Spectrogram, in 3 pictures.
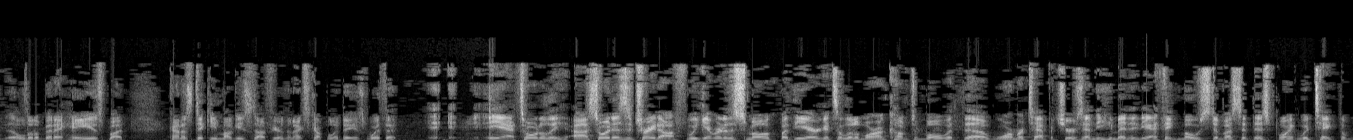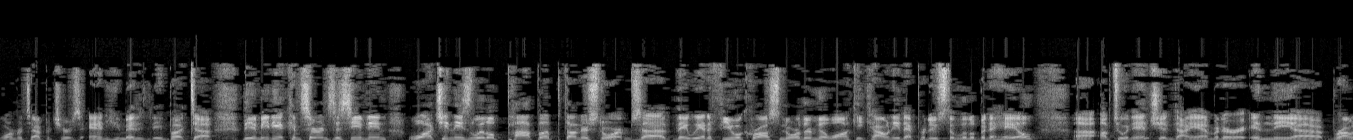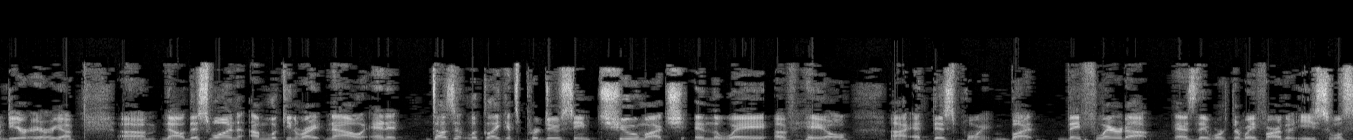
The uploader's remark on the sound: We broadcast live from the Pella Windows & Doors of Wisconsin Mobile Studios at Summerfest!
